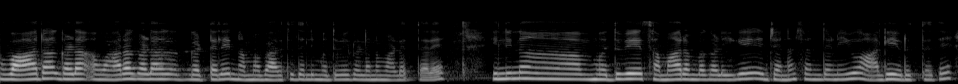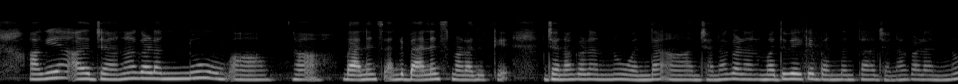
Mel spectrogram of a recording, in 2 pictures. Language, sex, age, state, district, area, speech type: Kannada, female, 30-45, Karnataka, Tumkur, rural, spontaneous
